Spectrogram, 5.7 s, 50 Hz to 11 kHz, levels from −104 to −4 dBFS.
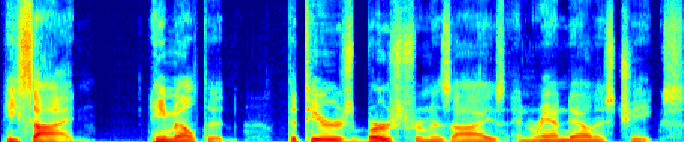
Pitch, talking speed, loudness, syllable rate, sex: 115 Hz, 160 wpm, -20 LUFS, 3.6 syllables/s, male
